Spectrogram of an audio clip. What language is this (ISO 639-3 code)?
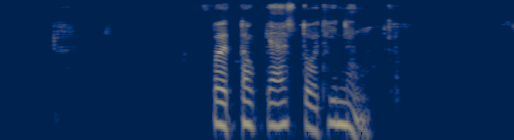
tha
